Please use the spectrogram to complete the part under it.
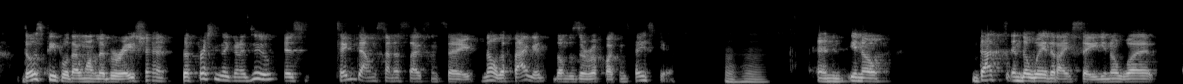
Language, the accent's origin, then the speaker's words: English; Cuba; queer people, especially in my hometown, which is, you know, very rural too.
